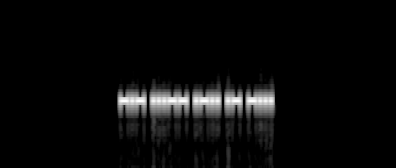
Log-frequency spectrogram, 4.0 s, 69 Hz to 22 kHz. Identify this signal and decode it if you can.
Morse code, heard as a keyed tone, about 44 wpm, 700 Hz. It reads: K3LAB
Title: USA Call Signs - 6x Character Spacing - 45wpm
